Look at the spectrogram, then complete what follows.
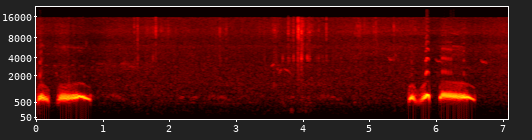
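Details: Spotted dove calling in high mountain forest near Kanchanaburi, Thailand, while lured with a decoy bird. A soft, low coo phrase opens, then a long quiet gap with faint distant bird notes, and a second short-then-long coo phrase closes.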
